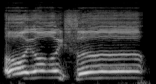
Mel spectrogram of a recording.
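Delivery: high, loud monkey sailor's reply; very high, loud character voice; shouting back. A narrator's reading. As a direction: shout back eagerly to the captain. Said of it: "Mike shouted back".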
